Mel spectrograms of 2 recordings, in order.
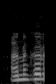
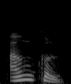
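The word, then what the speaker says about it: uncle: और ये अनकल नहीं है, अनकल नहीं है, अंकुल। अब ऐसा क्यों हुआ पता है? तो एन के बाद जो सी है वो किसका उच्चारण? स का नहीं है। अरे का का होने की वजह से एन क्या बना? अंग बना, ठीक है।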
